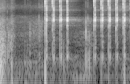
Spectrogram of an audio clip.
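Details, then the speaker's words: Honda Beat injection scooter with dim lights when horn used; pressing starter gives only rapid sharp clicks, about nine a second in two bursts, no cranking. Solenoid chatter, possibly from a weak battery. "Nah ini kita starter, dia hanya bunyi cetik-cetik di sini. Coba di sini, lihat. Cuma bunyi cetik-cetik."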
